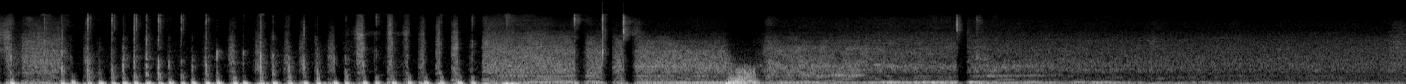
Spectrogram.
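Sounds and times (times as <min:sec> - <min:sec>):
hands slapping in chopping massage: 0:00.0 - 0:04.8
hands rubbing over skin: 0:00.6 - 0:04.4.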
